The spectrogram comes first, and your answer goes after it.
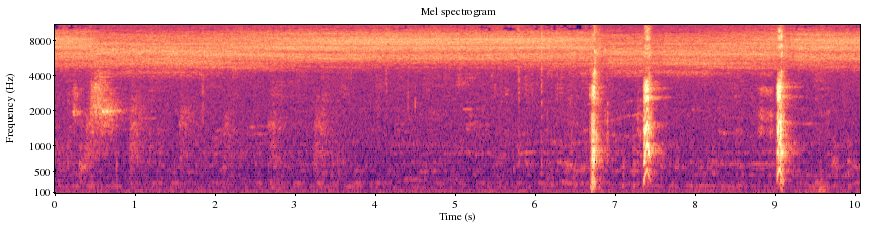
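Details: Two dogs playing together, heard as three short sharp barks late in the stretch, two close together then one more, over a steady high hiss and a quiet background.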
